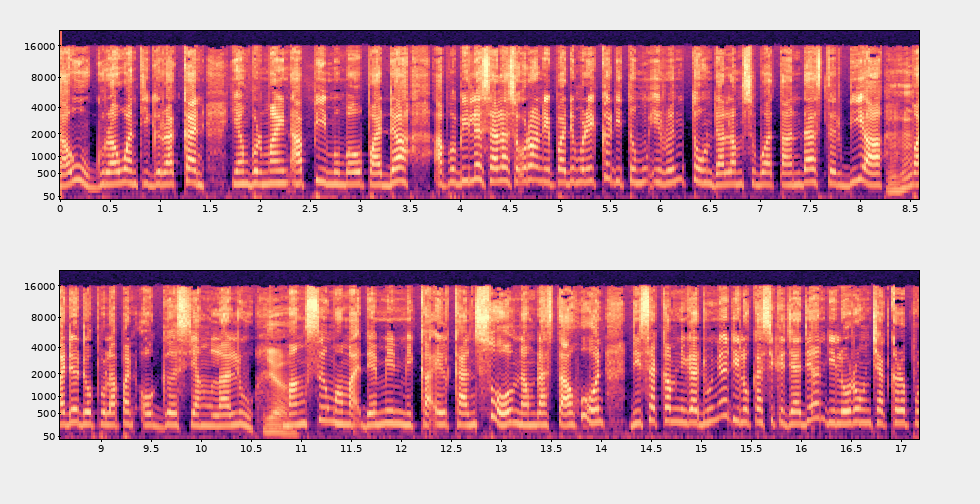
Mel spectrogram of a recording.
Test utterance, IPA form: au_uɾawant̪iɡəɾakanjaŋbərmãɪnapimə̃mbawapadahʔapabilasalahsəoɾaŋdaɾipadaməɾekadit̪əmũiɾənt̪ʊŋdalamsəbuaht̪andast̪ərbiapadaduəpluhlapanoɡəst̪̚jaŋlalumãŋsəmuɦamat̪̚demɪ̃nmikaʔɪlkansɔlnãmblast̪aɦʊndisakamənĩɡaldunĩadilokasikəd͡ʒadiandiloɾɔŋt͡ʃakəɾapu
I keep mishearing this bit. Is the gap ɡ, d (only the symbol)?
ɡ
